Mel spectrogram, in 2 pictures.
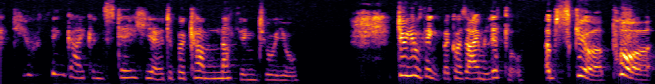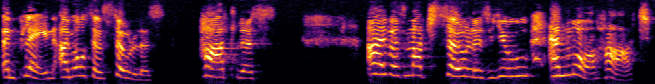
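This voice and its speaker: Breathy, high-voiced British governess. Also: female voice, a bit bright, poor audio. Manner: earnest, restrained, intense. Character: proud, passionate young governess, plain and independent. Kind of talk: period radio drama acting.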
